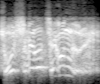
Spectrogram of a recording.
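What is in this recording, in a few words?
Korean near waypoint mood medium; War Thunder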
